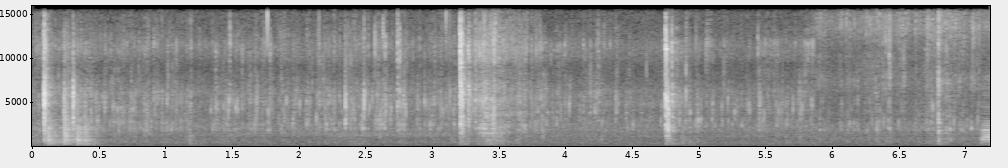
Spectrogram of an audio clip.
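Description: Water poured into a pan of simmering restaurant-style chicken gravy, a soft liquid wash with a few brief louder splashes spread through the stretch, fairly quiet overall.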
